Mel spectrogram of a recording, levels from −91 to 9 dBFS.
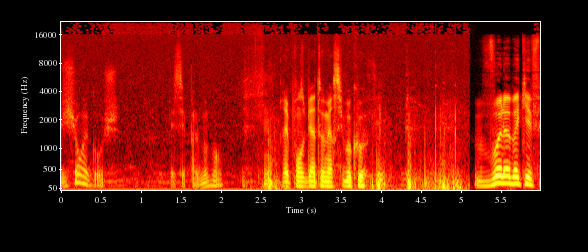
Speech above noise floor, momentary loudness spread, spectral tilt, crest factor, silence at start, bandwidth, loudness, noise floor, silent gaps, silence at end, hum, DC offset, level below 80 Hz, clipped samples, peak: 25 dB; 20 LU; -6 dB/octave; 18 dB; 0 s; over 20 kHz; -17 LUFS; -42 dBFS; none; 0 s; none; 0.9%; -34 dBFS; under 0.1%; 0 dBFS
